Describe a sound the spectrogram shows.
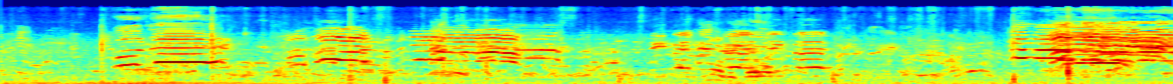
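Young girls shout and cheer in high voices.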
